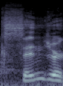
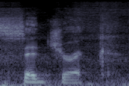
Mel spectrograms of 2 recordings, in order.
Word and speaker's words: Cedric: When they were like Cynric, I'm like, what am I saying wrong? Is that not It's Cedric.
